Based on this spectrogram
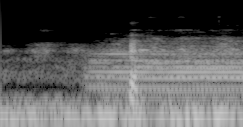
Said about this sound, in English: God, I love that train. When we get a studio one day, we're going to have to pipe in the train sound on top of it.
